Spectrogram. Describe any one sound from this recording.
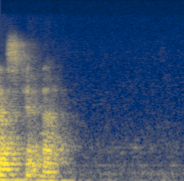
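A man speaks calmly and softly close to a microphone.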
